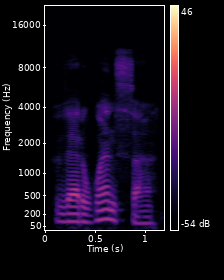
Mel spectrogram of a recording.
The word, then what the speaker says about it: vergüenza: Um, vergüenza, vergüenza. So penguin, right? You see the guin in pronunciation of penguino. Vergüenza. Oh, Sometimes the V's in Spanish are B's.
